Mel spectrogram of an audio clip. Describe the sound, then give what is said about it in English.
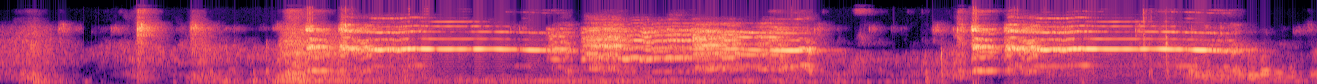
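A rooster crows far too early, giving several long, harmonic cock-a-doodle-doo calls separated by short pauses, loud and strained, with softer clucking sounds in the gaps. “The rooster crows.”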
